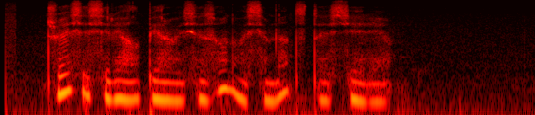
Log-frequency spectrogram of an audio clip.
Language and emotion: Russian, neutral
